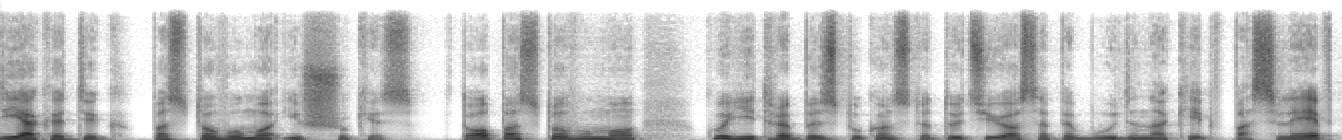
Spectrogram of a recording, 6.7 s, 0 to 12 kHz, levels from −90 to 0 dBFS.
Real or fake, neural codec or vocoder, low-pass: fake; codec, 24 kHz, 0.5 kbps, DualCodec; 10.8 kHz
